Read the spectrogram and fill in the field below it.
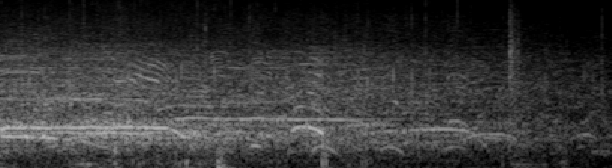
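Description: A marching band plays loud brass music in a large open stadium.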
